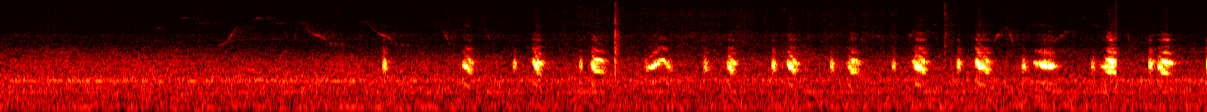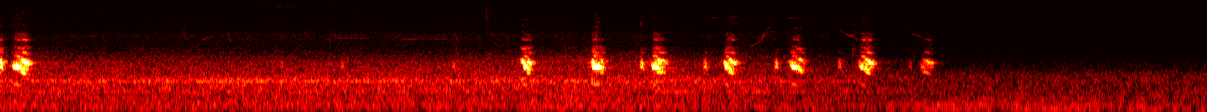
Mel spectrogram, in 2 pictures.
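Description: Wild turkey calling: a fast run of sharp, loud yelps for about four seconds, then a second shorter run a couple of seconds later.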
